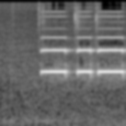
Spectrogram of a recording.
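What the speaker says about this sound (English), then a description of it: "I'll set it to continuity, which is just the mode that beeps when the leads touch" A multimeter in continuity mode gives three clear electronic beeps, close and loud, one long tone followed by two shorter ones, with near silence before them.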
